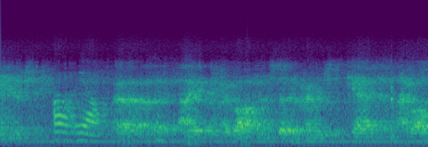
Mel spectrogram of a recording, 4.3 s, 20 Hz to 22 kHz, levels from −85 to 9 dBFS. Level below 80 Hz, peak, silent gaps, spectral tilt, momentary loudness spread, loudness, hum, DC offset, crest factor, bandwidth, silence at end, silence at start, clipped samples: -60 dBFS; -6 dBFS; none; -6 dB/octave; 5 LU; -21 LUFS; none; under 0.1%; 14 dB; 8 kHz; 0 s; 0 s; under 0.1%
